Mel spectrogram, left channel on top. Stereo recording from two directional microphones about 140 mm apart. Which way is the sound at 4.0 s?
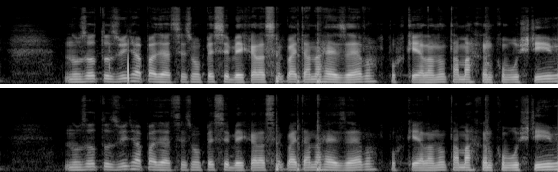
25° right (ahead or behind).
